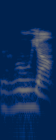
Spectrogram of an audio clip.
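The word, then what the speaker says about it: Huyang: lizard as a sidebar says the way to pronounce the droid's name is huyong thank you so much um for rosario yeah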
